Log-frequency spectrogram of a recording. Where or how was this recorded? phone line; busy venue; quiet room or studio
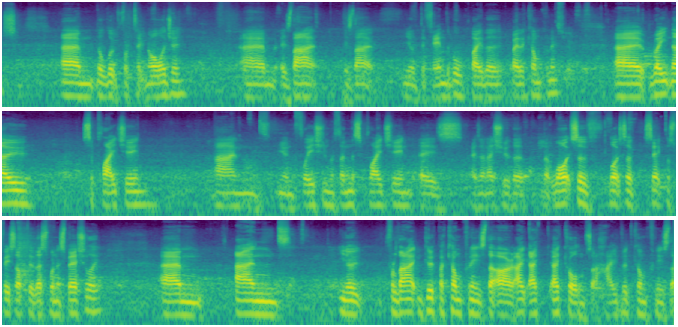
busy venue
